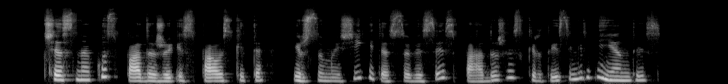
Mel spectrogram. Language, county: Lithuanian, Vilnius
